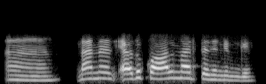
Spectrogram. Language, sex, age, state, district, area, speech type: Kannada, female, 30-45, Karnataka, Uttara Kannada, rural, conversation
